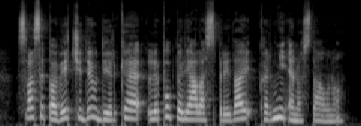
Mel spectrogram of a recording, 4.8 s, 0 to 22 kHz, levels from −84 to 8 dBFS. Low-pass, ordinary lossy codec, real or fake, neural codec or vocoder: none; none; fake; vocoder, 44.1 kHz, 128 mel bands, Pupu-Vocoder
